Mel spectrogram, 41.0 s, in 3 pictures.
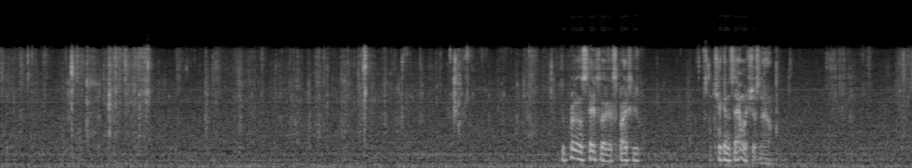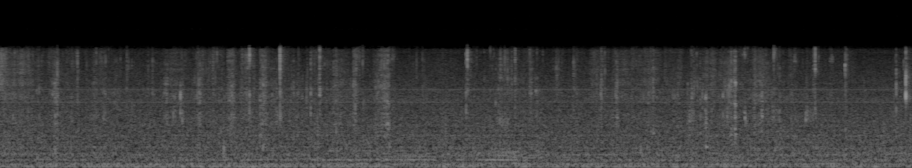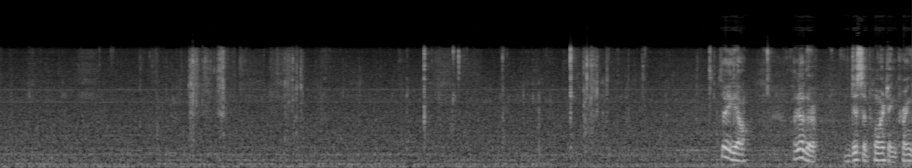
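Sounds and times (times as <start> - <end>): person chewing crunchy food: 0.0 - 8.4, 10.2 - 10.8, 11.6 - 40.0
low room hum: 0.0 - 41.0.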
